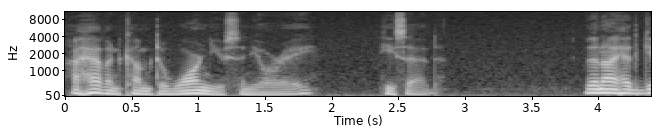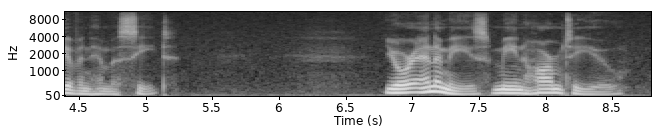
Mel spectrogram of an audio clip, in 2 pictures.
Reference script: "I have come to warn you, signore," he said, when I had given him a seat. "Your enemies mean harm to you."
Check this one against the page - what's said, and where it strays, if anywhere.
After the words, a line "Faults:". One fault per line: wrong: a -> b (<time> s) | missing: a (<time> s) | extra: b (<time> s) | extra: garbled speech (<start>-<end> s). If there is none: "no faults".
"I haven't come to warn you, signore," he said, then I had given him a seat. "Your enemies mean harm to you."
Faults:
wrong: have -> haven't (0.1 s)
wrong: when -> then (3.9 s)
